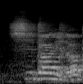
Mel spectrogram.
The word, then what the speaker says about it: 시방: 근데 우리 그 찬팅 10방 하면 숨이 끊기잖아. 발음을 하면. 그래서 우리 이걸 시방이라고 부르는 거예요.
